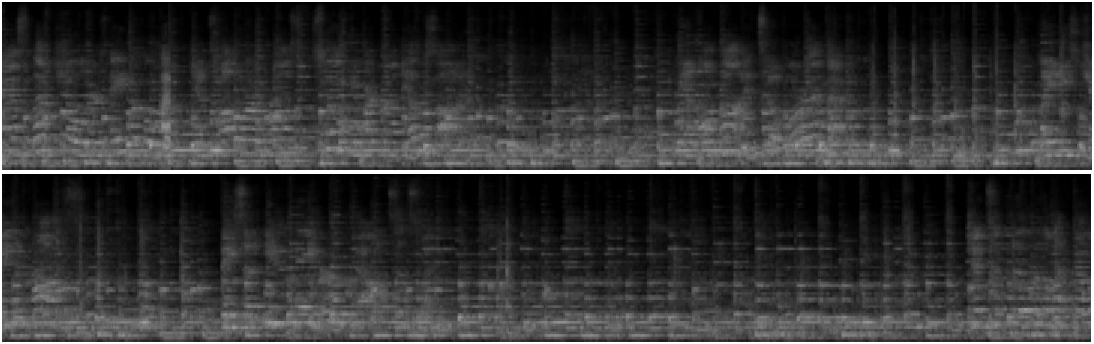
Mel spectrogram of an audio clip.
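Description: Old-time string band playing a contra dance tune on banjo, guitar and upright bass, with a steady, even bass beat under the plucked melody.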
